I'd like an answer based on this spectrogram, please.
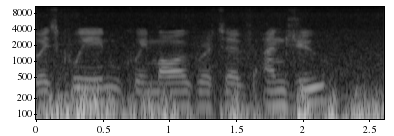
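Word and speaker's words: Anjou: queen Queen Margaret of Andrew I think that's how you pronounce it Andrew it's a French name she often times ruled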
